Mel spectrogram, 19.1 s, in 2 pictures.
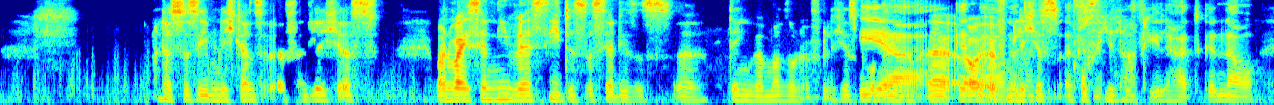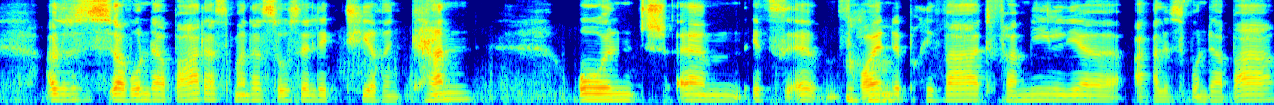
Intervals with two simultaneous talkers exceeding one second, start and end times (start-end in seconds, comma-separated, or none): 6.5-8.6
